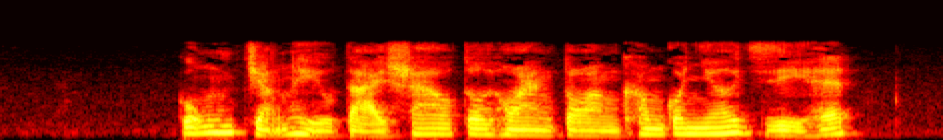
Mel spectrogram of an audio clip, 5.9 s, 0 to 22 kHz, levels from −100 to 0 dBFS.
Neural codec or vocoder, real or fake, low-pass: none; real; 7.2 kHz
